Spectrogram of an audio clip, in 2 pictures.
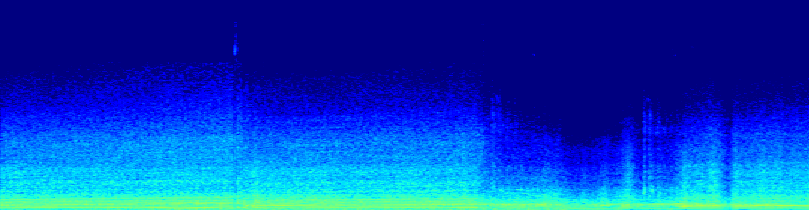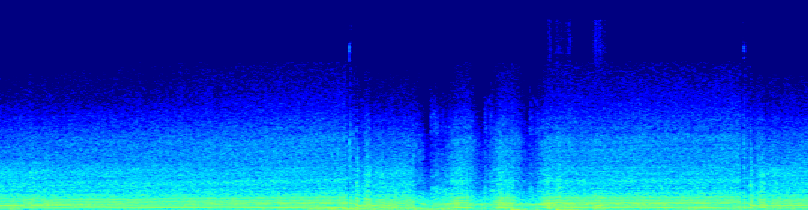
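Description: Race car in a Forza game on the Rio National Reverse track, engine screaming at high revs and rising in pitch through the gears, with brief dips as it lifts off the throttle and a loud, close, sustained roar.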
